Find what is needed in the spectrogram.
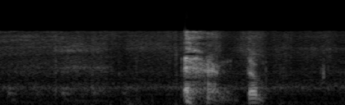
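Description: A man gives a short cough, clearing his throat, about a second in, followed by a single spoken word.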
